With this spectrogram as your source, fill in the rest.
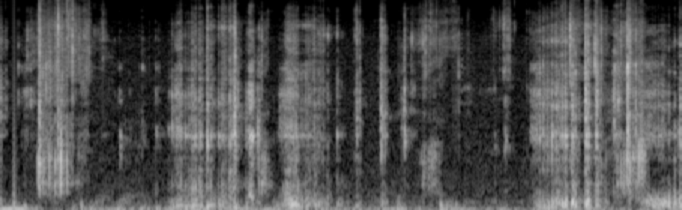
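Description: A solid dry green soap bar held in the hand is shaved and scraped with a metal utility knife blade, sending curls falling off. Dense, crunchy scraping strokes come in bursts, crackling bright over a soft low rustle, with short pauses between passes.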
